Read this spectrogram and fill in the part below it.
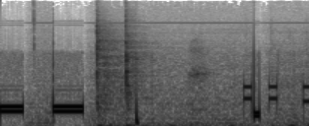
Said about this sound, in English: Now, as you can see, the system produces dial tone and busy reorders and stuff just like any other system.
